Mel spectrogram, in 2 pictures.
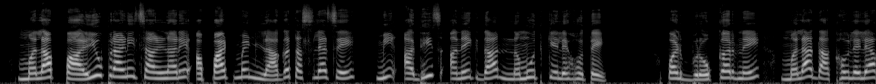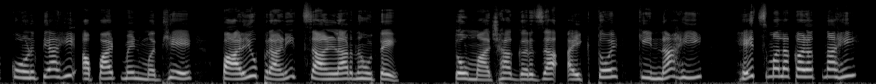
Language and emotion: Marathi, angry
